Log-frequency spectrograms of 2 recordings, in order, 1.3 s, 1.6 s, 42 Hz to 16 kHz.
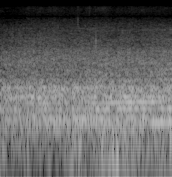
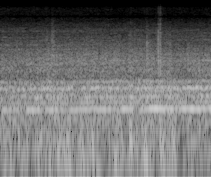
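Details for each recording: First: you hear the motor kicking all right well this might you feel the motor kick again and then if i'm tired of pedaling just roll the throttle and we out Second: eAhora X5 Plus electric bike on its first ride, about 15 miles in: a steady mid-pitched whine over road rumble while pedalling. The rear brake rotor was suspected at first, then the noise was attributed to the rear hub motor. The cause is unconfirmed.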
